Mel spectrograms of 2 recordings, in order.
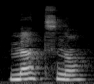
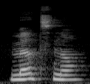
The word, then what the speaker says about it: maintenant: consonne dans ce cas vous allez prononcer la voyelle nasale un comme dans les mots demain maintenant maintenant ou encore la fin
